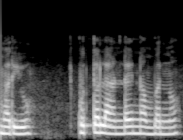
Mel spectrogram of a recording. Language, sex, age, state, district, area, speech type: Telugu, female, 18-30, Andhra Pradesh, Nandyal, urban, spontaneous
